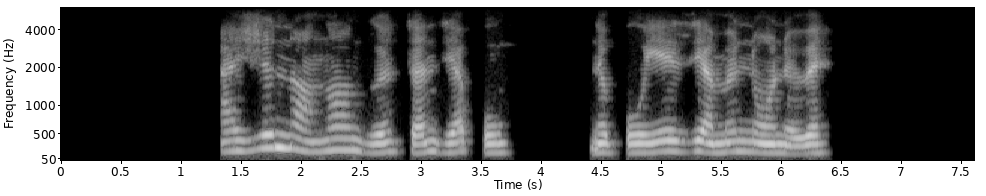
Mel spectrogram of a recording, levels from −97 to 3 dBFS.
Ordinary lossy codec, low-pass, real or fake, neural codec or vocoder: Opus, 24 kbps; 5.4 kHz; real; none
